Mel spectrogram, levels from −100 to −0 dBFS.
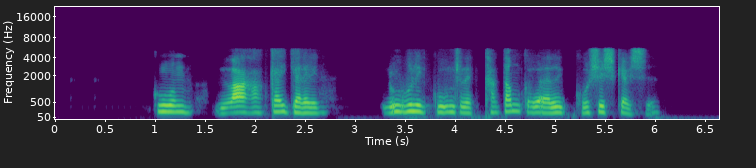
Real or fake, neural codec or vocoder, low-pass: fake; codec, 16 kHz in and 24 kHz out, 0.4 kbps, LongCat-Audio-Codec, four codebook decoder; 5.4 kHz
